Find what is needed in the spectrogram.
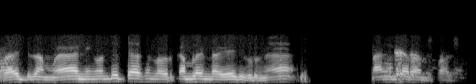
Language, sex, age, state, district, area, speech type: Tamil, male, 45-60, Tamil Nadu, Tiruvannamalai, rural, conversation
